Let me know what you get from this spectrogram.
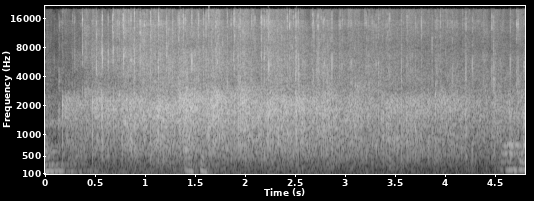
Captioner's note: applause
